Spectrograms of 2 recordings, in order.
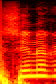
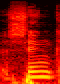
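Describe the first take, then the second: First: सिनक said si-nak, with a clear n; wrong split pronunciation. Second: सिंक with ng into k, one syllable; correct nasal pronunciation. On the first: Teacher showing class the wrong way, split si-nak. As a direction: demo the mistake: सिनक in two beats. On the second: Teacher giving class the right form, nasal ng. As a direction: say सिंक as singk. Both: Shown as a demonstration. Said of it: "ये सिनक नहीं है".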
